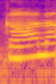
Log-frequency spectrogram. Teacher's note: क़ाला अगर आप इसको पढ़ेंगे काला तो वो बारीक काफ बन जाएगा, लफ्ज़ गलत हो जाएगा।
